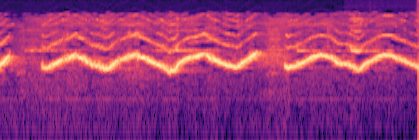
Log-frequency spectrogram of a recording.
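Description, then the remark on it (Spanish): A bird imitates a car alarm, a loud, clear warbling tone that sweeps up and down rapidly in two sustained bursts separated by a brief pause, with no one talking. “Con ustedes, el pajarraco imitando alarmas de autos.”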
